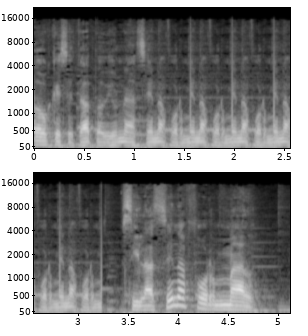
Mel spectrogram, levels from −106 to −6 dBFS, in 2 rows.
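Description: From 1.56 to 3.23 s, a broken-record loop repeats one 0.42 s fragment four times, likely from a stalled stream, showing as identical waveform blocks.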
